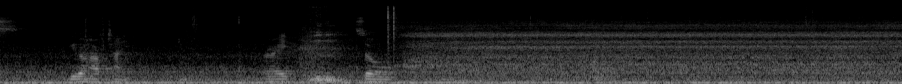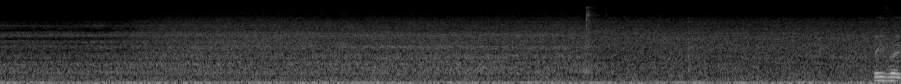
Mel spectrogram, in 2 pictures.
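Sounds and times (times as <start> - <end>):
heat gun fan blowing: 0.0 - 18.0.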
